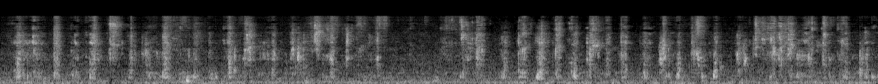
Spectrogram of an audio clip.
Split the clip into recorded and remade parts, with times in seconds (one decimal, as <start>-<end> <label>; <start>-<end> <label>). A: 0.0-4.5 remade; 4.5-5.9 recorded; 5.9-8.8 remade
